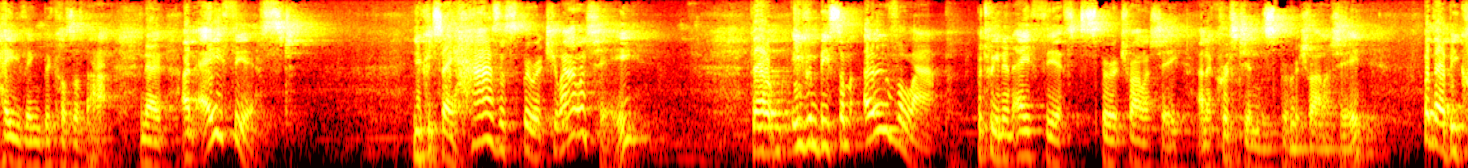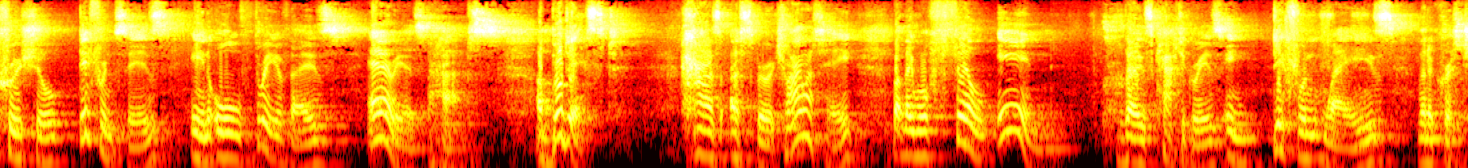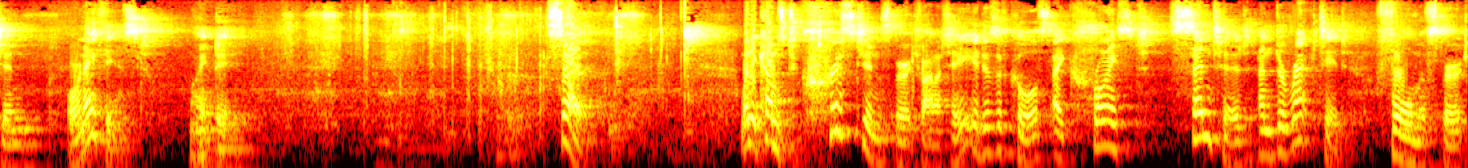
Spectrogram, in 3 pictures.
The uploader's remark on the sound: Lecture given in Bulgaria, 2014.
